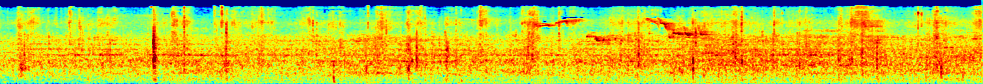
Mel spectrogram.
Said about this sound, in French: Qu'on entend là? Bah, c'est des chenilles qu'on entend là. Donc, à mon avis, c'est les grottes pelleteuses à chenilles. Donc, ils sont en train d'évacuer ce qu'ils ont retiré du lit à la vase.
